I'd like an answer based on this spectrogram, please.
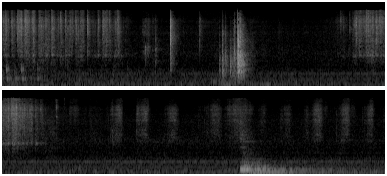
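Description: Marker tip and a wet paintbrush rubbing on crumpled aluminium foil used as a paint palette: scratchy crinkling and rubbing with a few small clicks, a short sharp crinkle about three and a half seconds in, and a dull thump about nine and a half seconds in.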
